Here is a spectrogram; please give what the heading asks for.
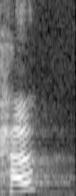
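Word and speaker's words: ح: Huruf ha dikeluarkan dari tengah-tengah tenggorokan. Tengah-tengah tenggorokan. Ha, hi, hu, bah. Kesalahan yang paling sering ketika mengucapkan huruf ha adalah seringkali terpengaruh dengan huruf ha.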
